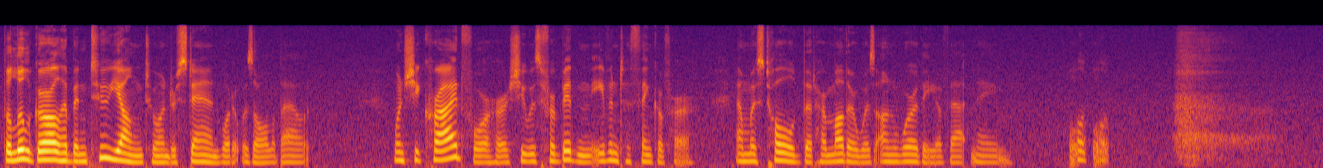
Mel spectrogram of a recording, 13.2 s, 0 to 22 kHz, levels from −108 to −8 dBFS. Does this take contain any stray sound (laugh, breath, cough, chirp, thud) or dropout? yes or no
yes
